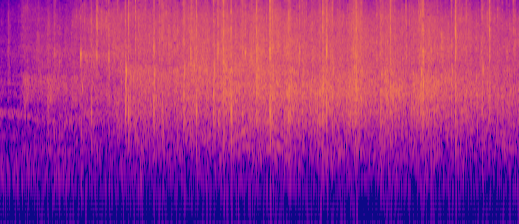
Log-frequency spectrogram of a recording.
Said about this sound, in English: You clap for me, but James said it. I didn't.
